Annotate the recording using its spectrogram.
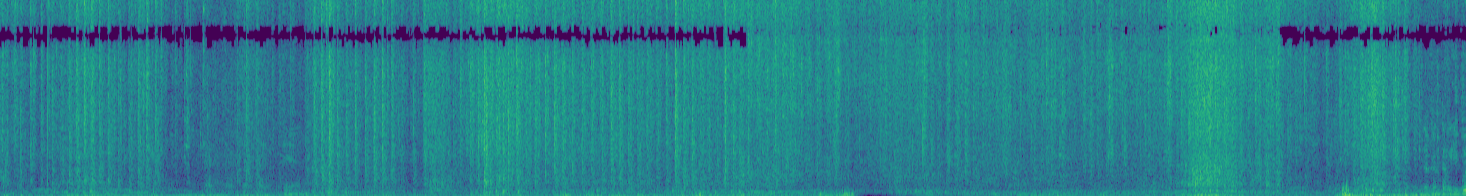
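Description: Racing pigeons cooing in their loft, under a low rumble that cuts off about halfway through.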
